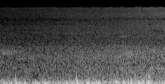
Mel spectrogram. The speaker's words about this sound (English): Yes, your girl, the goddess queen, is here indeed at Miami Beach. And I had a listener let me know how much they had enjoyed the previous podcast that I did where you could hear the ocean. So here you are, another gift for you.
